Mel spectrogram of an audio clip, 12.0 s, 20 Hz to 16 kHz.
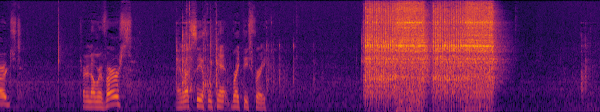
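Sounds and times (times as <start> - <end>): impact wrench hammering: 7.2 - 10.2.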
